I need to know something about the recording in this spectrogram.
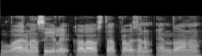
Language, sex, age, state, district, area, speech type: Malayalam, male, 18-30, Kerala, Kozhikode, urban, read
